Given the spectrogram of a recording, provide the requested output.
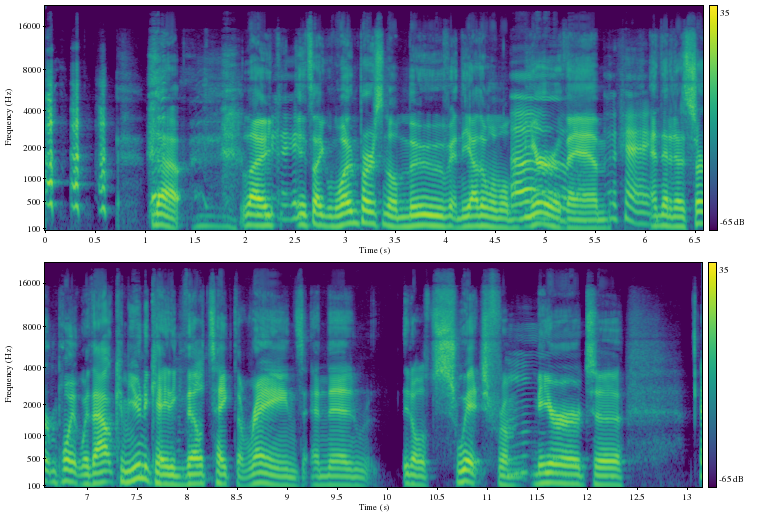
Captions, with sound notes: (laughing) No, it's like one person will move and the other one will mirror them. And then at a certain point without communicating, they'll take the reins and then it'll switch from mirror to--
